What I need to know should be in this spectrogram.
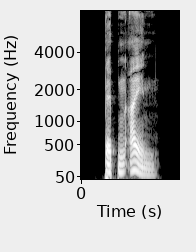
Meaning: inflection of einbetten: 1. first/third-person plural present 2. first/third-person plural subjunctive I
- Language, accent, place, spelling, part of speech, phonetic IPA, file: German, Germany, Berlin, betten ein, verb, [ˌbɛtn̩ ˈaɪ̯n], De-betten ein.ogg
